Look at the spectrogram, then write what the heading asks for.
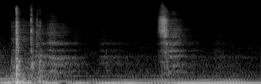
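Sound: door opening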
